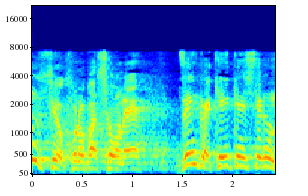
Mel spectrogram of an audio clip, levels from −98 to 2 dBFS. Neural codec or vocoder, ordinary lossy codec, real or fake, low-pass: none; none; real; 7.2 kHz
